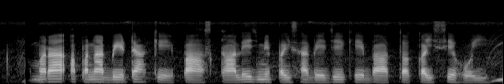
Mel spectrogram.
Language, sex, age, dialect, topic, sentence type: Bhojpuri, male, 18-24, Southern / Standard, banking, question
